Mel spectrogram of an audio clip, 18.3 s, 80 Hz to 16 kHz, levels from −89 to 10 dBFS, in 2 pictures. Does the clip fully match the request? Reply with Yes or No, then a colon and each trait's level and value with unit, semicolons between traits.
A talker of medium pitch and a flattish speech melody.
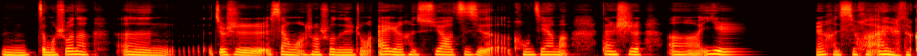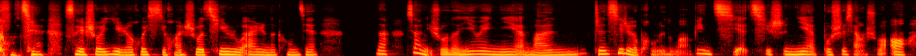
Yes: medium, 180 Hz; narrow, 2.2 semitones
